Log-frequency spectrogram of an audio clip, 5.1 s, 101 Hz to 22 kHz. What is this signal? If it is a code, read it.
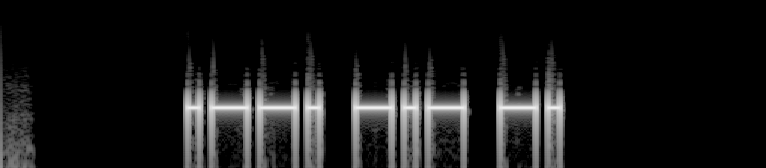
Morse code, heard as a keyed tone, about 15 wpm, 700 Hz. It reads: PKN
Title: USA Call Sign Postfixes - 3 Letters 15wpm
